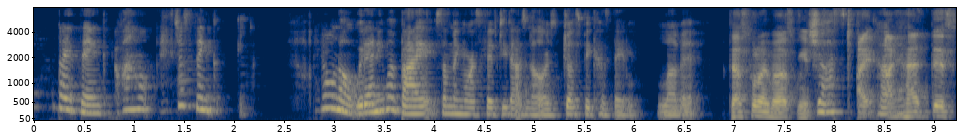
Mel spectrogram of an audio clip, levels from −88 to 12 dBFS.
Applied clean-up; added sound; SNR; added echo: neural mask model DeepFilterNet 3.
